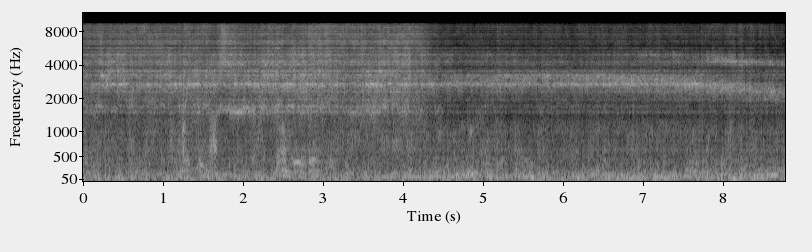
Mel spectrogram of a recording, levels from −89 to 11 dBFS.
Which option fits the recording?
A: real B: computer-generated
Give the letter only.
B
